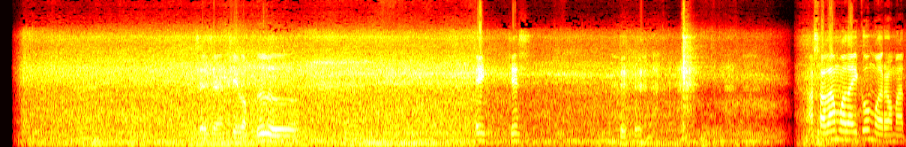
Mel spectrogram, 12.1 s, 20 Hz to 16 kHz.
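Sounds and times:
vehicle engine humming: 0:00.2 - 0:10.7.

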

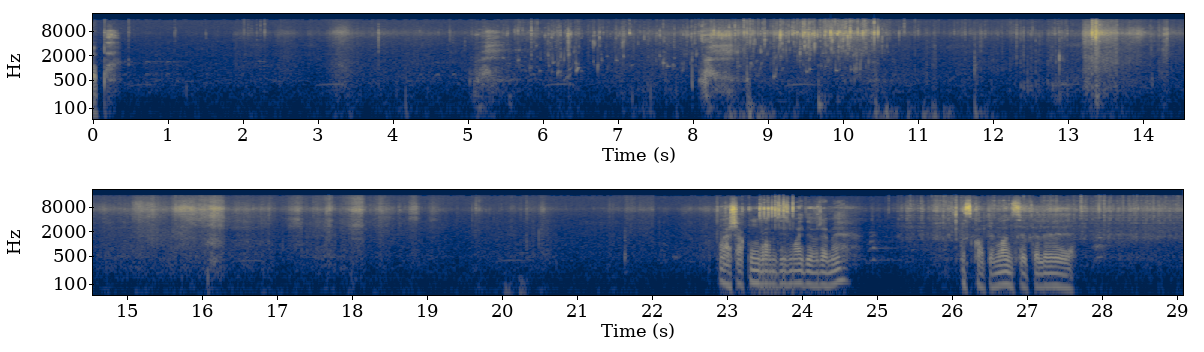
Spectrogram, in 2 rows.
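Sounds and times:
water splashing and trickling: 0:04.8 - 0:12.2, 0:23.0 - 0:24.1, 0:25.2 - 0:29.0
water pouring rush: 0:05.1 - 0:11.0, 0:23.4 - 0:23.9, 0:25.3 - 0:29.0.

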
